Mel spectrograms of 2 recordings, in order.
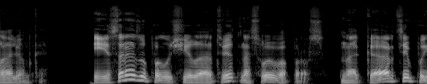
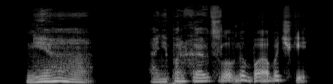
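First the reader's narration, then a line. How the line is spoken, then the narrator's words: Muffled whisper. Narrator (Russian): все так же прошептала Аленка, для надежности прикрыв рот ладонью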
